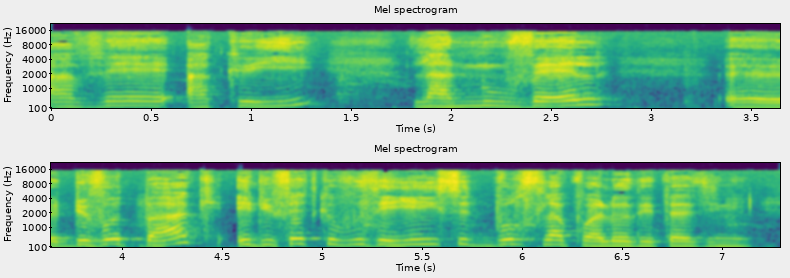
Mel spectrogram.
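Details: Adult woman; typical speech.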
